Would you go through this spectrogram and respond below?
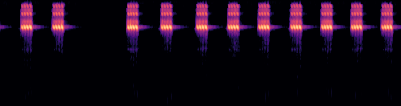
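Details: Cricket calling at night: two high chirps, a pause of about half a second, then a regular train of sharp pulsed chirps roughly every third of a second.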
